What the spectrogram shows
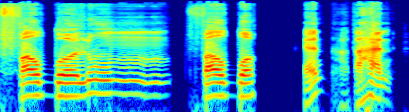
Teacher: Huruf dad kalau dia sukun, jangan kita sesekali lantunkan dia. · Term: huruf dad mati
